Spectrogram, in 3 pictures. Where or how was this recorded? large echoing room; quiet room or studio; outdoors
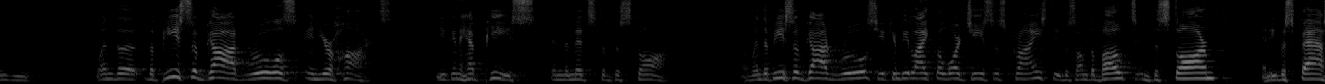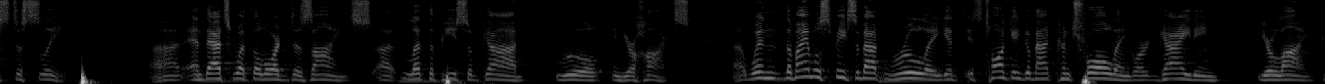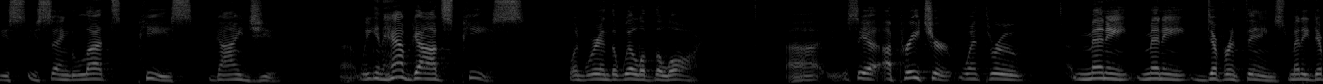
large echoing room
